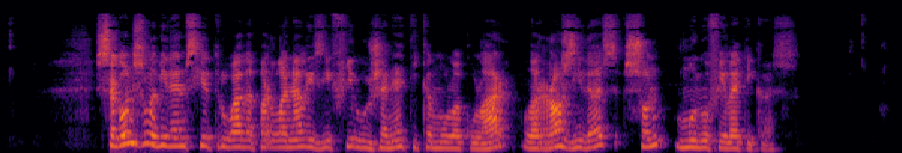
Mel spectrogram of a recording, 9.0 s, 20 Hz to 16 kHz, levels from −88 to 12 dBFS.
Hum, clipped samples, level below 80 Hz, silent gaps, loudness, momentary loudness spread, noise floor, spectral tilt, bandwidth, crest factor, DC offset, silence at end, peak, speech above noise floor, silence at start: none; under 0.1%; -72 dBFS; none; -25 LUFS; 11 LU; -78 dBFS; -4 dB/octave; 11.5 kHz; 22 dB; under 0.1%; 1.1 s; -4 dBFS; 52 dB; 0.95 s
